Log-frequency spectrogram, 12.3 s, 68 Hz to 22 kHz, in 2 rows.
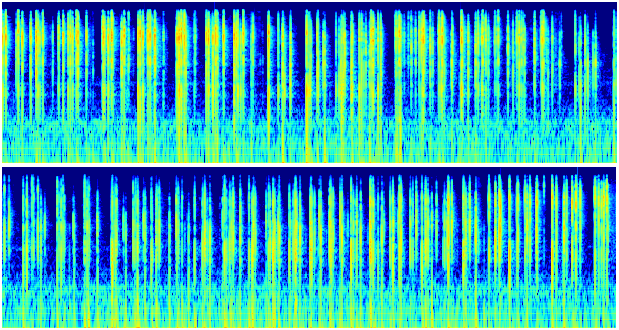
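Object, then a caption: Plastic smartphone back casing. Fingernails tap rapidly on the plastic back casing of an iPhone 5c, making a dense run of sharp, dry clicks. The taps are bright and high-pitched, with almost no low end, and each one stops instantly without ringing.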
